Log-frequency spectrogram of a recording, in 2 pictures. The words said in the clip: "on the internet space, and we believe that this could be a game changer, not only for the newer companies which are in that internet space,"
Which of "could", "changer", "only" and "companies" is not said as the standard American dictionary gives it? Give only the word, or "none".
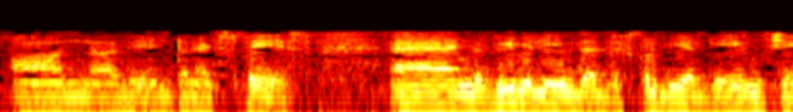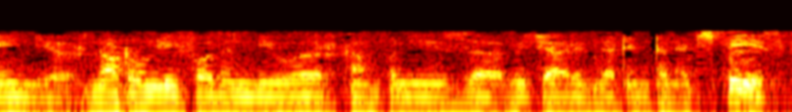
none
